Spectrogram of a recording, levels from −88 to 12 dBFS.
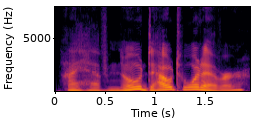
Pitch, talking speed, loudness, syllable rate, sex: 160 Hz, 155 wpm, -18 LUFS, 4.1 syllables/s, male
